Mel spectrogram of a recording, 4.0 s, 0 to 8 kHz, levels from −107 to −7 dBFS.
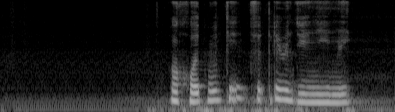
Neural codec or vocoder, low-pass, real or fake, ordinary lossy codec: codec, 16 kHz, 1 kbps, FunCodec, trained on Chinese and English, 50 frames a second; none; fake; none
